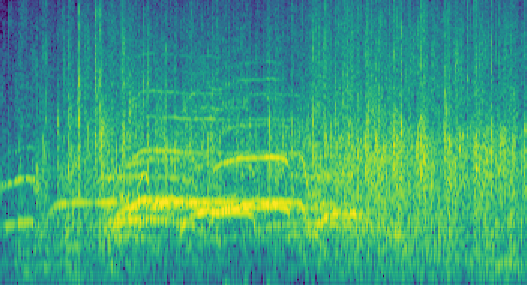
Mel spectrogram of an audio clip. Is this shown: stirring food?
no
